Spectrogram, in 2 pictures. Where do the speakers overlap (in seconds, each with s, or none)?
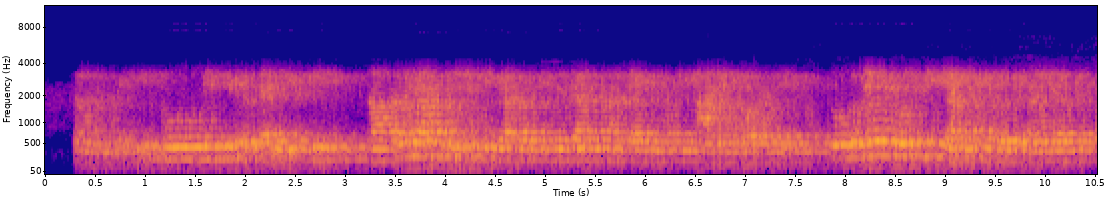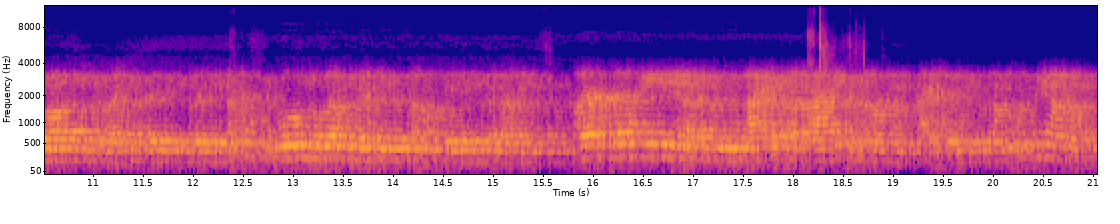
none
